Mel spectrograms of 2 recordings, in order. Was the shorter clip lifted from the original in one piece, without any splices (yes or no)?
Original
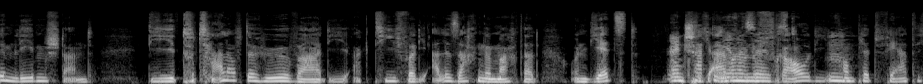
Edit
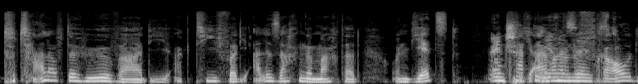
yes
